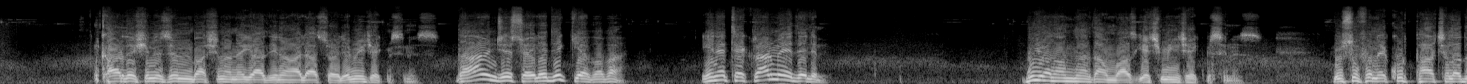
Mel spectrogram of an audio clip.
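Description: An elderly man speaks forcefully and with emotion, close by.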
